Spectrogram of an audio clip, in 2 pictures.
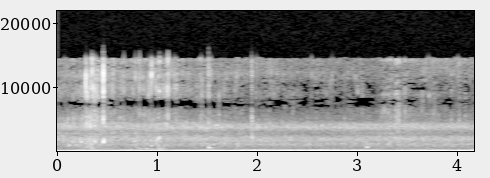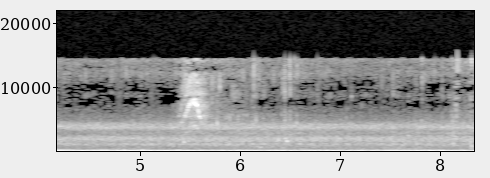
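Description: Steady low rumble of wind buffeting the microphone at the creek edge.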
